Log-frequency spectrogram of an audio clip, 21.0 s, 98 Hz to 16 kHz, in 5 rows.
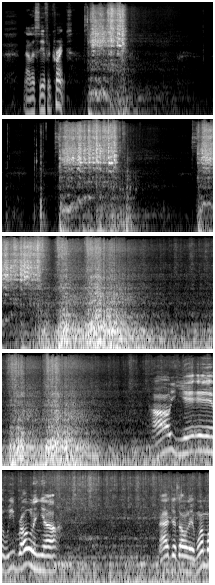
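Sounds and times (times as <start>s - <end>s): starter motor cranking: 1.7s - 2.8s, 5.3s - 6.8s, 8.1s - 9.8s
car engine running loudly: 8.1s - 21.0s.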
